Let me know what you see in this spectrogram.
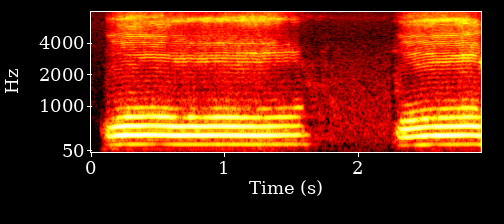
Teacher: দুটো ঠোঁটের যে পাতা সেই দুটো এক জায়গায় হয়ে একটা ছোট্ট জিরোর মতন হয়ে যাচ্ছে, একটা শূন্যর মতন দেখাচ্ছে। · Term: কুঞ্চিত স্বরধ্বনি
